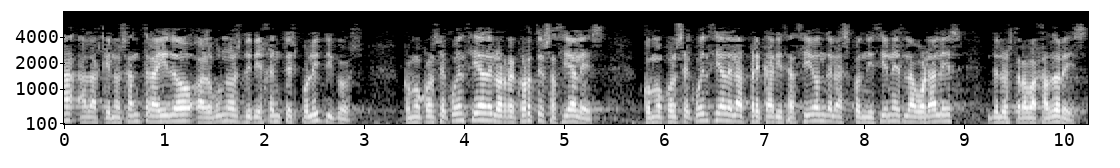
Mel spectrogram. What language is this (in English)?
Spanish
